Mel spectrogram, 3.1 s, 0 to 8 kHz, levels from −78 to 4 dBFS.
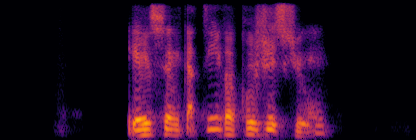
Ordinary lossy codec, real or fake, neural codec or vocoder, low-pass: Opus, 64 kbps; fake; codec, 16 kHz, 1 kbps, FreqCodec, smaller model; 7.2 kHz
